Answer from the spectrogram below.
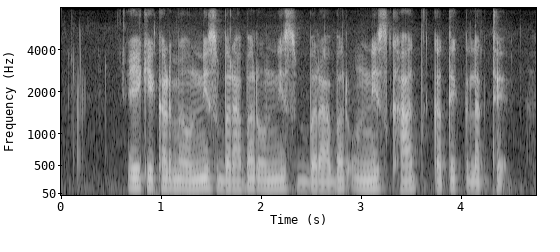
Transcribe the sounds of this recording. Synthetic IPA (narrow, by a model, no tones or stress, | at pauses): eːkekəɽmẽʊnːiːsbɐɾaːbəɾʊnːiːsbɐɾaːbəɾʊnːiːskʰaːd̪kɐt̪ɪklɐɡ̚t̪ʰeː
